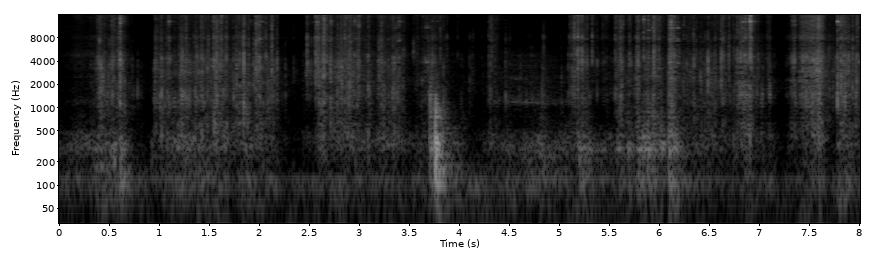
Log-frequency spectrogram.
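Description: Clear plastic bag and paper packing wrap crinkling as they are handled and opened by hand, in irregular spurts with short pauses.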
